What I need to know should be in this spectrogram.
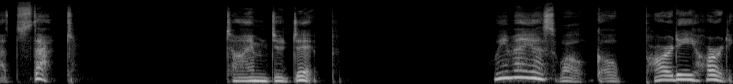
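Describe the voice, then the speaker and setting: A woman's put-on character voice, medium in pitch, with very wide pitch swings, a very slow pace and long, frequent pauses. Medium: read story. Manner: casual, calm.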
